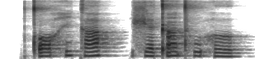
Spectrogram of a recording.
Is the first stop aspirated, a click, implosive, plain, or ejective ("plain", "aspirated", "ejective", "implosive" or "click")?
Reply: ejective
